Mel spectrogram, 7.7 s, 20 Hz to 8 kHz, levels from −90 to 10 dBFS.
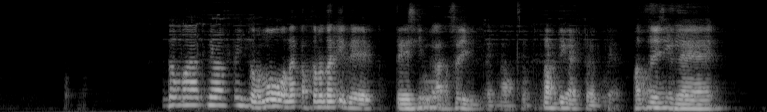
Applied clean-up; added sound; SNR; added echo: neural mask model DeepFilterNet 3.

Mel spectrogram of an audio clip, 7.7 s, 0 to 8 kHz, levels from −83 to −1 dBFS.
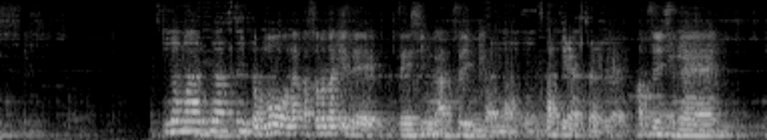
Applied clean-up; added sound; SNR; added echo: neural separator model SepFormer DNS4.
